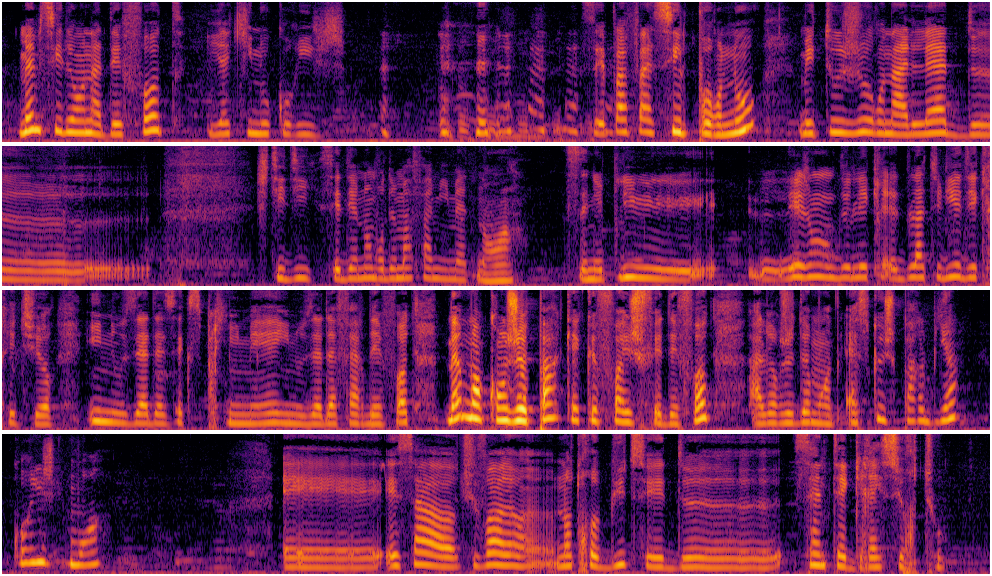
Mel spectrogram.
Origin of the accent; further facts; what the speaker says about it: Algeria; Je suis algérienne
